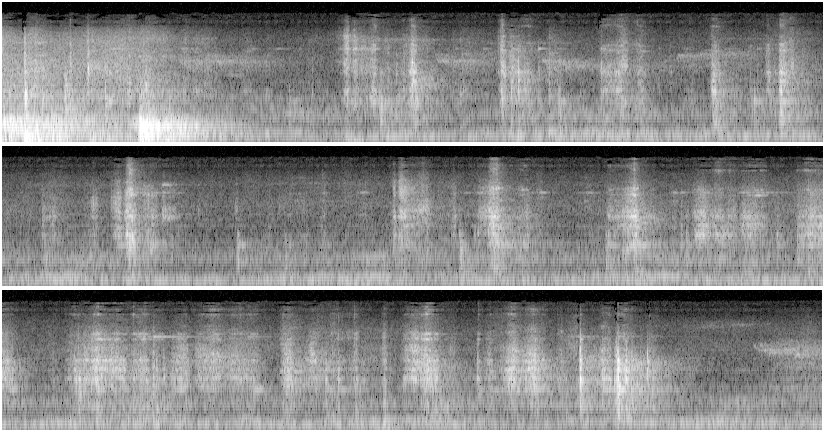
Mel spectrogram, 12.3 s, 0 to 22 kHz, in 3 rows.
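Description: Kawasaki KLE 500 front sprocket nut being spun off the output shaft by hand: light metallic clicks and scraping of the nut and its washer on the thread, with a louder knock in the first second.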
